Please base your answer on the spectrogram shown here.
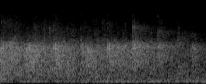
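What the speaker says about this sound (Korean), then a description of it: "박수합시다." A church congregation applauding at the end of a Sunday worship prayer, a dense, steady patter of many hands from a roomful of people at moderate level, with no voices over it.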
